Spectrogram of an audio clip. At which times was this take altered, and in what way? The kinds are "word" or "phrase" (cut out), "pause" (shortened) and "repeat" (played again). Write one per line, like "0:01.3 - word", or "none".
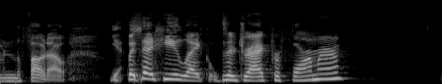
0:01.4 - word
0:02.2 - word

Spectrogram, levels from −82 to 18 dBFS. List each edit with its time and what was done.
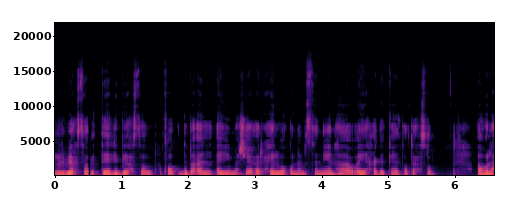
0:01.6 - pause

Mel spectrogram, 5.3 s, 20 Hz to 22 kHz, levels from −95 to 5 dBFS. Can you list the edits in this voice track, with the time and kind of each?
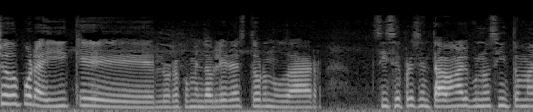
none

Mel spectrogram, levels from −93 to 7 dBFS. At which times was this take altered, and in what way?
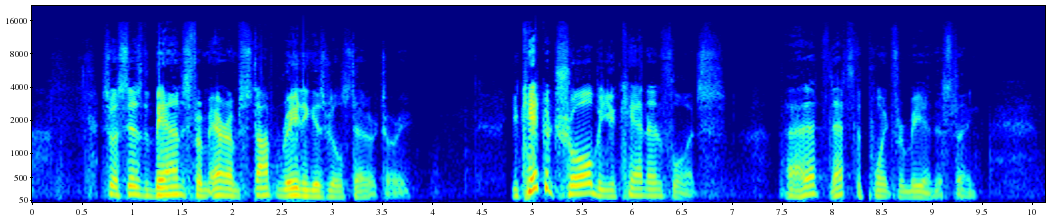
none

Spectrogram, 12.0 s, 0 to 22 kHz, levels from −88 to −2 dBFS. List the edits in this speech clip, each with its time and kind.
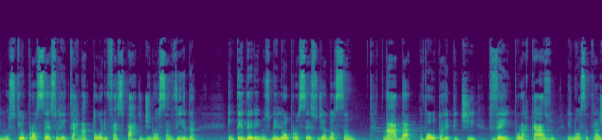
none

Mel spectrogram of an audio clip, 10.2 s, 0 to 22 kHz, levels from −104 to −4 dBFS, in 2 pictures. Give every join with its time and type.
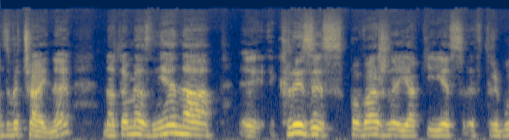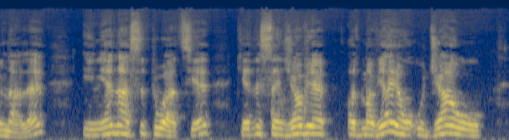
none

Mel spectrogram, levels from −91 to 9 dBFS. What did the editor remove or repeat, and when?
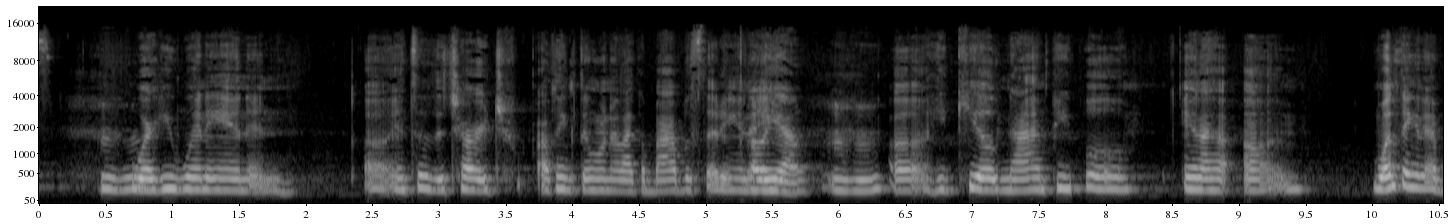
0:07.2 - word

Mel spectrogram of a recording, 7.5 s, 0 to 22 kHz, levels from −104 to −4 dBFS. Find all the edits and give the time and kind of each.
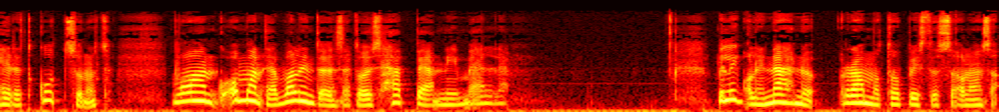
0:01.2 - word
0:01.6 - word
0:02.0 - word
0:02.6 - word
0:03.2 - word
0:05.6 - word

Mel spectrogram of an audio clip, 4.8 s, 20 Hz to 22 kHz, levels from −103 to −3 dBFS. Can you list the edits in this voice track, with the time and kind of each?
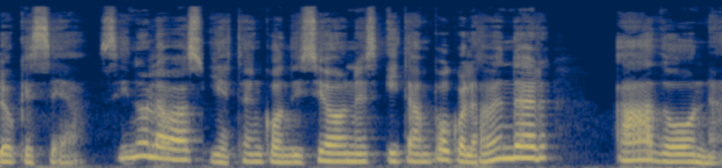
0:01.3 - word
0:03.2 - word

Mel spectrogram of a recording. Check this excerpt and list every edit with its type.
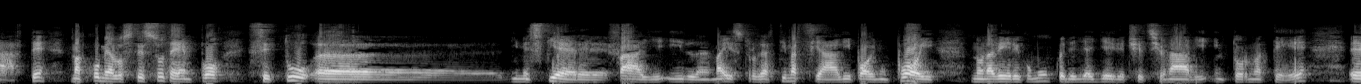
none

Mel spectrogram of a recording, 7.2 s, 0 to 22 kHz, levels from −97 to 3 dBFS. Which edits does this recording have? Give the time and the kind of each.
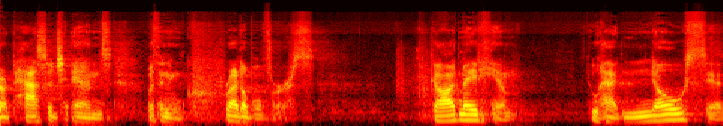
none

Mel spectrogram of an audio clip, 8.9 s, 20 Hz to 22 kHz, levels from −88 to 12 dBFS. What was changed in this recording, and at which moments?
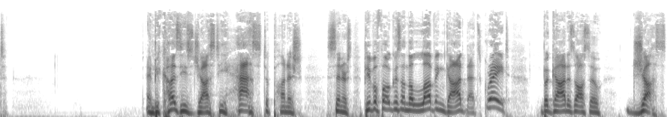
none

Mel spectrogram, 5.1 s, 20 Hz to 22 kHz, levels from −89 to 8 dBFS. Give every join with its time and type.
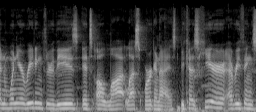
none

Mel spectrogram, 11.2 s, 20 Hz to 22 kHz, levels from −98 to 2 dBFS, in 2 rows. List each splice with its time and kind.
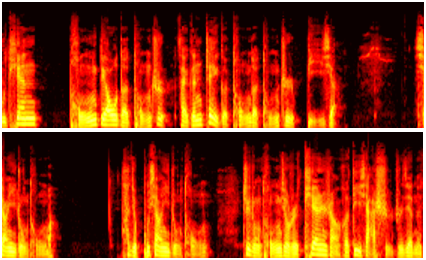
none

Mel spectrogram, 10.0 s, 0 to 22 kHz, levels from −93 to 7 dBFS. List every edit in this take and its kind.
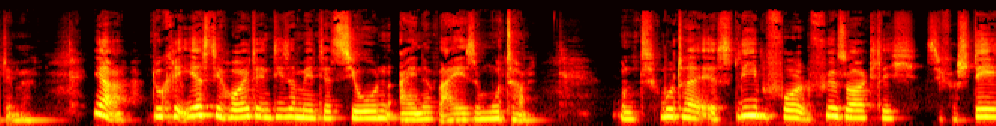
0:06.6 - phrase

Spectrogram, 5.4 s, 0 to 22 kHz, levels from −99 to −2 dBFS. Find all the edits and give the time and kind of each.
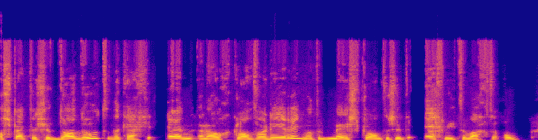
none

